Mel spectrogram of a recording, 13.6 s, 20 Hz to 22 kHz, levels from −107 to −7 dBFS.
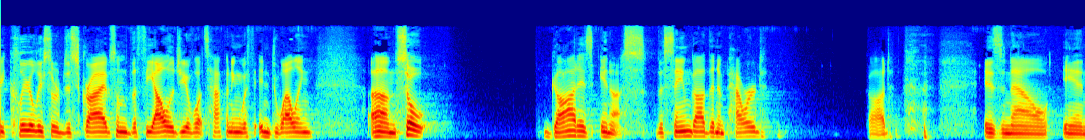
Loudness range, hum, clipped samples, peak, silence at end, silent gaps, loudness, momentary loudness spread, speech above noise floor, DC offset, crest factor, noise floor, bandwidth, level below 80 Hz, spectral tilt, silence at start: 7 LU; none; under 0.1%; -2 dBFS; 0 s; none; -21 LUFS; 14 LU; 67 dB; under 0.1%; 20 dB; -87 dBFS; 10.5 kHz; -72 dBFS; -6.5 dB/octave; 0 s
